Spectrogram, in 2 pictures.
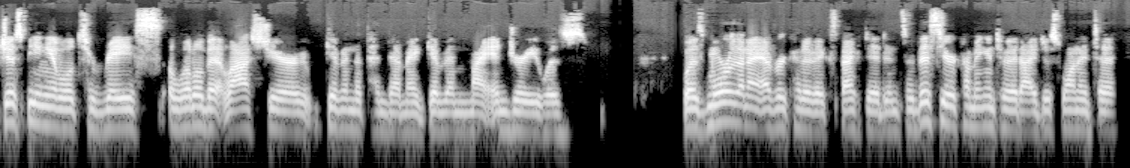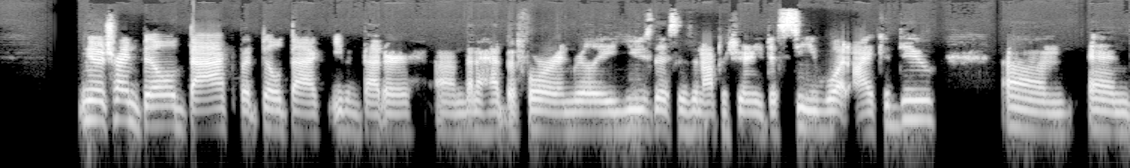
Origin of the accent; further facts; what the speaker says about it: Methow Valley, Washington, United States; also born or lived in Salt Lake City, Utah / Park City, Utah; We moved to the Metau because of Sean and Laura McCabe, who are really dear friends of my parents.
